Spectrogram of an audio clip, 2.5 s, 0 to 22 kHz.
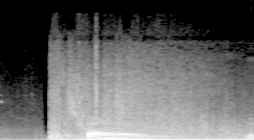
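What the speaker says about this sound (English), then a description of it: "That was a big explosion." A big explosion goes off in the Mass Effect 2 video game: a sudden loud boom, followed by a long ringing, descending tone that slowly fades under continuing rumble.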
